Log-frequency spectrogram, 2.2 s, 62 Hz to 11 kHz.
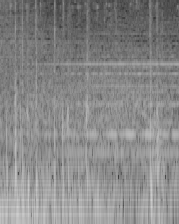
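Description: Roach, Geralt's horse in The Witcher 3, trots along with steady rhythmic clip-clop hoofbeats on the ground, heard close and continuous over faint ambient background.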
